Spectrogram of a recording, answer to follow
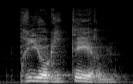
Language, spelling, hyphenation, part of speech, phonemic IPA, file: Dutch, prioriteren, pri‧o‧ri‧te‧ren, verb, /ˌpri.oː.riˈteː.rə(n)/, Nl-prioriteren.ogg
- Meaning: to prioritise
